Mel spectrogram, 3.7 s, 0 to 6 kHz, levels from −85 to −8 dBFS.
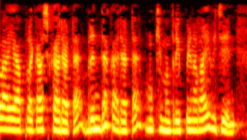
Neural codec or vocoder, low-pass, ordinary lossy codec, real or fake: none; 5.4 kHz; none; real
